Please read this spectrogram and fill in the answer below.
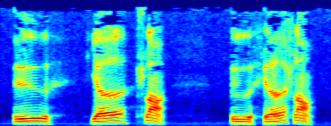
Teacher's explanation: there's an H sound right between the U and the Y at the very beginning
